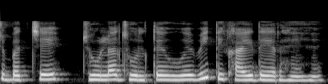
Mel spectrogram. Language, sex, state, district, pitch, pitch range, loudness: Hindi, female, Uttar Pradesh, Lucknow, 215 Hz, 205-230 Hz, -12 LUFS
